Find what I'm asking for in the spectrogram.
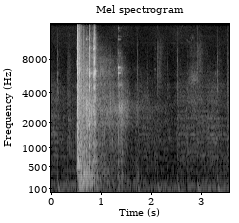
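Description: A single very loud gunshot from a Lynx CQB .50 caliber rifle cracks sharply, then a rumbling echo fades away over the next second or so, with no talking.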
